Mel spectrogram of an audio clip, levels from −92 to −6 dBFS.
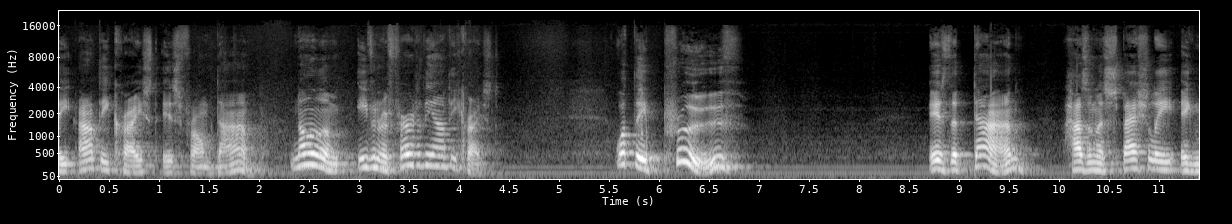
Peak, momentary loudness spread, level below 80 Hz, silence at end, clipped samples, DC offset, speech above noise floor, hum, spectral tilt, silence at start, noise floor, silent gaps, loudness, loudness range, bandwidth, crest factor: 0 dBFS; 12 LU; -56 dBFS; 0 s; under 0.1%; under 0.1%; 32 dB; none; -7 dB/octave; 0 s; -49 dBFS; none; -18 LUFS; 3 LU; 16 kHz; 18 dB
